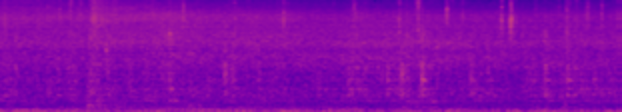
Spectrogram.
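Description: Light rain and dripping water, with scattered drops ticking irregularly over a low, steady rumble.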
